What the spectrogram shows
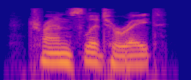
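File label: "transliterate", English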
